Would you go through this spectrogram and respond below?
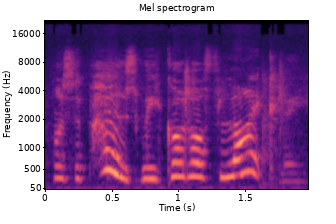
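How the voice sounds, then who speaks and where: A woman's voice: high-pitched, big pitch swings, normal speed, background noise. A woman playing a bossy, outspoken boarding school girl with a British accent and an emphatic delivery in an audio drama. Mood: determined.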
